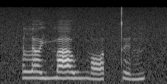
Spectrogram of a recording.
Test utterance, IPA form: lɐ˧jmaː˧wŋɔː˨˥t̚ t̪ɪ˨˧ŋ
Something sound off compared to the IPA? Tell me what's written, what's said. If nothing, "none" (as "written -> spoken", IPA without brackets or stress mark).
none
